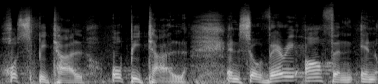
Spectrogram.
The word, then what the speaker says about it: hôpital: You do not pronounce an H at the beginning of the word.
